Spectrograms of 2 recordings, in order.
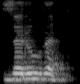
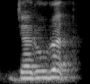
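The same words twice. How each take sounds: First: जरूरत with a z sound; with nukta. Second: जरूरत with a hard j; without nukta. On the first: Teacher shows students जरूरत with the nukta. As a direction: start जरूरत with a buzzing z. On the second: Teacher shows students जरूरत without the nukta. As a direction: start जरूरत with a plain j. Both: Shown as a demonstration. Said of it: "नुक्ता लग जाएगा".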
